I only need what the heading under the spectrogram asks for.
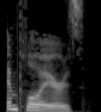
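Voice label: "employers", British English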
